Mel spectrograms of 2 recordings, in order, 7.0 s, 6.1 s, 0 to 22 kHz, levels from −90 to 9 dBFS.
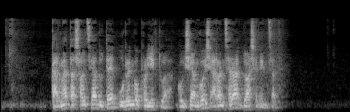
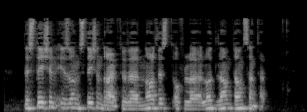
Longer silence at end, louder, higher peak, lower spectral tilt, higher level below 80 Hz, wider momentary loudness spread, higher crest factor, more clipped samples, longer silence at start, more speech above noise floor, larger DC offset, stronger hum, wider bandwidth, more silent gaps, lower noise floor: first, 1.4 s vs 0.85 s; first, -14 LUFS vs -24 LUFS; first, 0 dBFS vs -6 dBFS; about the same, -3.5 dB/octave vs -4.5 dB/octave; about the same, -62 dBFS vs -60 dBFS; about the same, 9 LU vs 7 LU; about the same, 16 dB vs 18 dB; neither; second, 0.2 s vs 0.5 s; first, 56 dB vs 36 dB; neither; neither; about the same, 11.5 kHz vs 11.5 kHz; neither; first, -71 dBFS vs -60 dBFS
